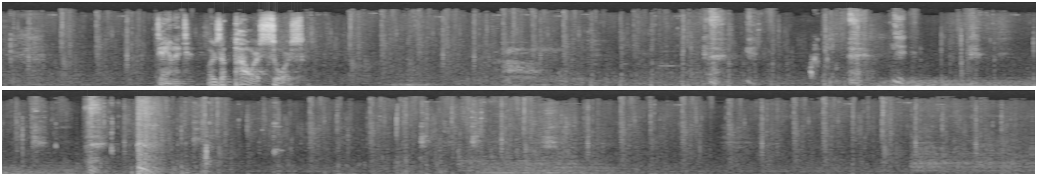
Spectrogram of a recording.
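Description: Boots thud in steady footsteps on hard ground.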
